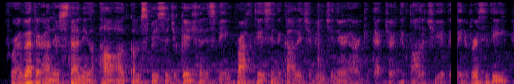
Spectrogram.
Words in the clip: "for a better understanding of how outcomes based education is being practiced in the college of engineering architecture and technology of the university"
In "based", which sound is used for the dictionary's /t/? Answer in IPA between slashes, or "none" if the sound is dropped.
none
